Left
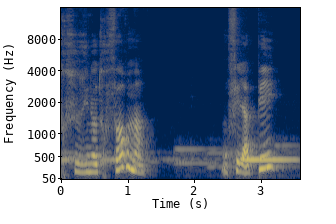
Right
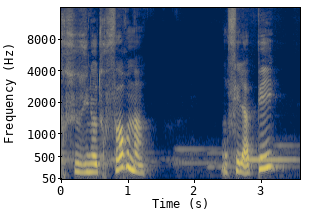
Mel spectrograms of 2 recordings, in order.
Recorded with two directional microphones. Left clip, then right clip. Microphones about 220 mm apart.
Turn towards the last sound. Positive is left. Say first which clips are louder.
# right 2 dB
turn(degrees=-50)  # may be behind; listen again after turning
